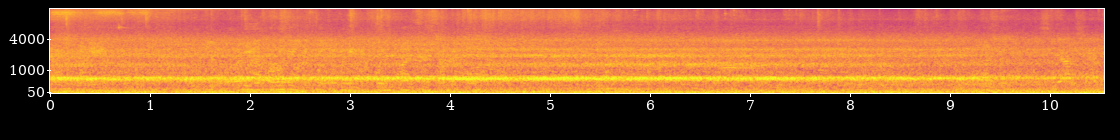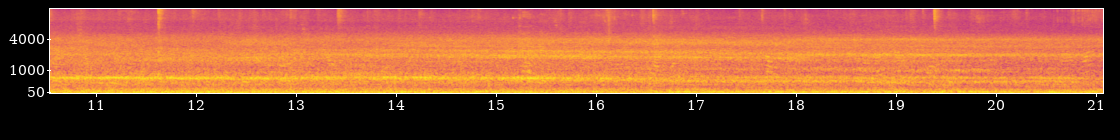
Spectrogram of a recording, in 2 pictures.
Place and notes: inside the MRT train, Sony PCM D50 + Soundman OKM II
20 April, ~19:00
